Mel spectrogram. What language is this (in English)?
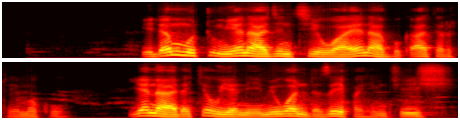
Hausa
